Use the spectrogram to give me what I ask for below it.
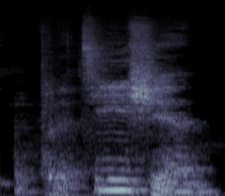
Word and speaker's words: politician: So, we have I and ear, the stress falls on ti. So, we go this way po li ti politician. Is it politician, politician, politician, politician? The stress falls here. Why? Because ti, ti is the penultimate syllable.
